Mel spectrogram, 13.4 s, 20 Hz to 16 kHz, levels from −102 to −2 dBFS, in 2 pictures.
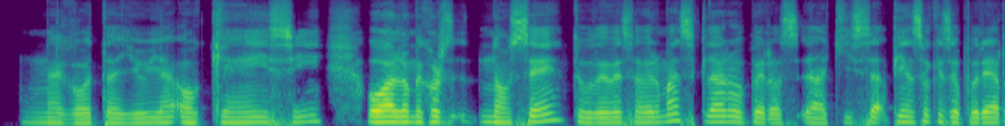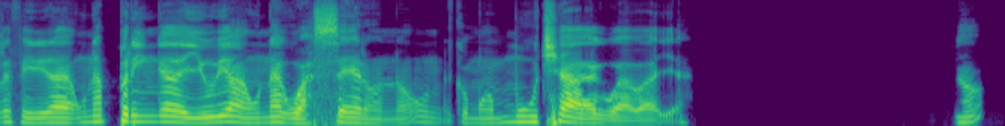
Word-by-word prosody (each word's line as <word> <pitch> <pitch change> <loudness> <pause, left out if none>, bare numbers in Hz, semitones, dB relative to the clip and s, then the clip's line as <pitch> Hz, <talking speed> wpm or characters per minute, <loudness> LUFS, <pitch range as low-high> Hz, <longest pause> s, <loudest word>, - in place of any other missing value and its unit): Una 140 -1 -5
gota 135 +2 -3
de 130 -2 -2
lluvia, 145 +3 -2
okey, 150 +1 -2
sí. 170 +4 -3 0.3
O 160 0 +9
a 160 - +9
lo 160 0 +5
mejor 160 +1 +1
s 165 - -7
no 155 -3 -1
sé, 180 +10 +1
tú 150 -3 -2
debes 145 +1 0
saber 150 0 -1
más. 190 +4 -1
Claro, 165 -3 -1
pero 140 -2 -1
s 130 +1 -3
ah, 135 -1 0
quizá, 145 +1 -3
pienso 165 +1 -2
que 175 - -6
se 150 - -1
podría 145 0 0
referir 145 -2 -3
a 145 -1 +3
una 155 +5 -2
pringa 170 -2 +1
de 150 -2 +3
lluvia, 160 +4 +3
a 145 - +1
un 145 +2 -5
aguacero, 135 -2 +2
¿no? 120 +2 -10
Un 150 -4 -12
como 130 -2 -9
mucha 165 +2 +3
agua, 115 -5 0
vaya. 110 0 -7 1.8
¿No? - - -6
150 Hz, 190 wpm, -23 LUFS, 140-160 Hz, 1.8 s, O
